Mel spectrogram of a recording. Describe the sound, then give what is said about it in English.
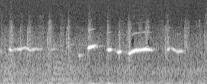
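A healer whistles a soft, wavering melody of short rising and sliding notes during a healing ceremony in the dark, with faint rattling clicks from a handheld rattle and background hiss underneath, with no talking. “He not only rattled, but he whistled.”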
